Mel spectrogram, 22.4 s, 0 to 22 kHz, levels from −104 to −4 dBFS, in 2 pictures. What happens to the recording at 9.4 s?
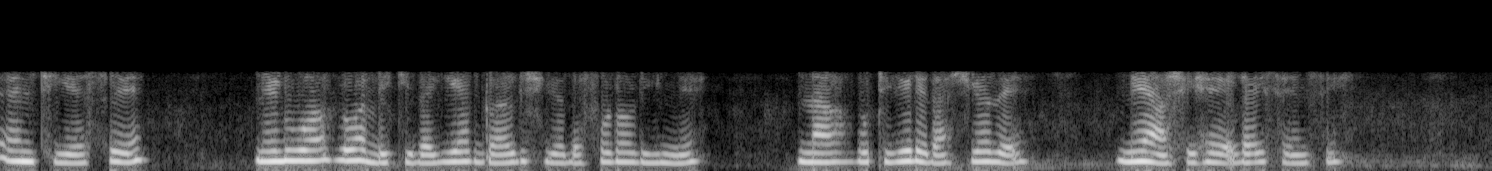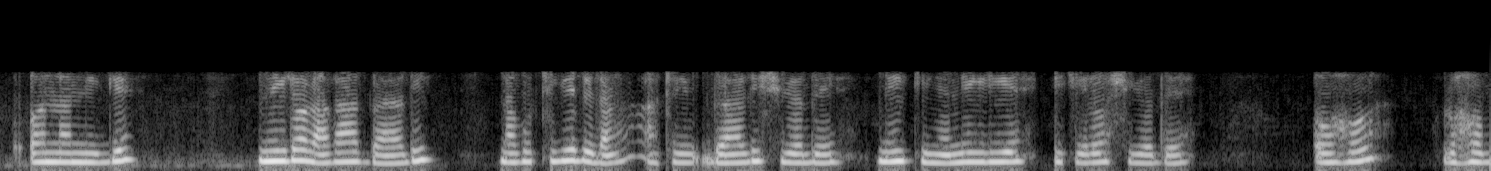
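A single packet went missing around 9.38 s, and the G.723.1 decoder concealed the gap by extrapolating from its last pitch and filter state. The speech turns into a brief buzzy or noisy sound that fades, with weakness lingering until about 9.46 s, which fits one 30 ms frame lost.

Underneath, the whole clip runs through the G.723.1 codec at 6.3 kbit/s, which discards everything above 4 kHz and updates its voice model slowly. The speech sounds heavily muffled and hoarse, with smeared consonants.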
